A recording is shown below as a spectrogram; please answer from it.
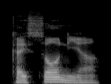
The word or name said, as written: Caesonia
